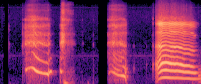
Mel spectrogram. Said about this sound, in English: Sorry, I started a yawn fest. I don't know why I'm yawning.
